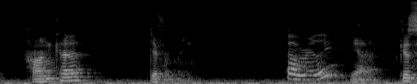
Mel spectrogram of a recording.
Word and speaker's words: Hanka: He said Honka as part of a sentence, and I was like, okay, that's how you pronounce it, because the Japanese dude said it that way.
